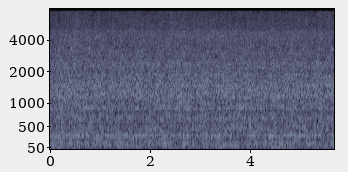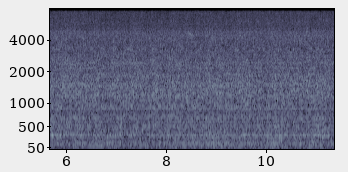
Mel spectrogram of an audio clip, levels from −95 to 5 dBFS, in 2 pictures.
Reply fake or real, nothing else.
fake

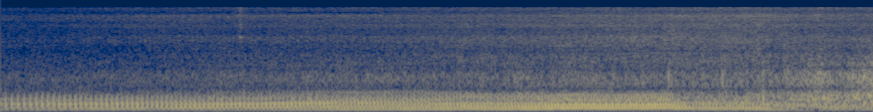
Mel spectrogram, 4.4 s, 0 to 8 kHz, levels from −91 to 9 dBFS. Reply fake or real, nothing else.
real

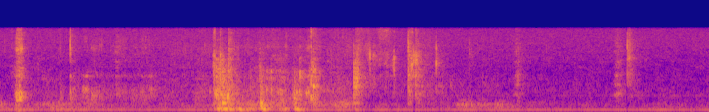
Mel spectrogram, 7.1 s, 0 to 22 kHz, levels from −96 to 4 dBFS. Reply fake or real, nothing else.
real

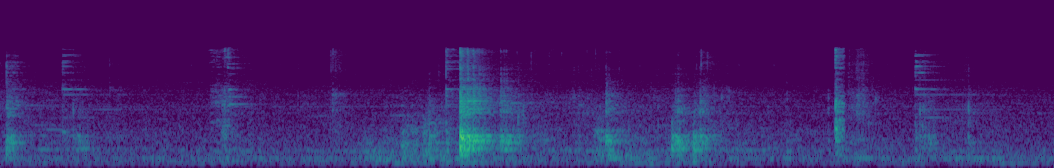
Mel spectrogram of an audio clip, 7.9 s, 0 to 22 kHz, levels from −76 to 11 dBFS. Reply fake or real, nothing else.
real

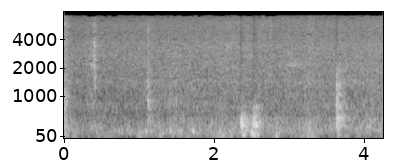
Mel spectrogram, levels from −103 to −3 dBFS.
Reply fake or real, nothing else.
real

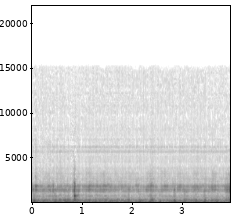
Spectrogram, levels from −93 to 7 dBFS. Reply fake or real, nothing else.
fake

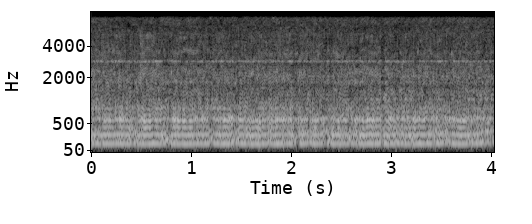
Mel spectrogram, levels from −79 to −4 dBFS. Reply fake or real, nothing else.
fake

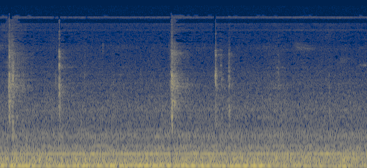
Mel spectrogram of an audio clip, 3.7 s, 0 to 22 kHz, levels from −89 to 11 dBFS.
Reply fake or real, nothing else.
real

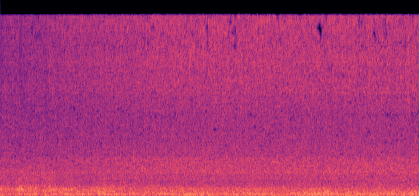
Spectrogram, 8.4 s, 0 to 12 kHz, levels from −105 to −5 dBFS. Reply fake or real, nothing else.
fake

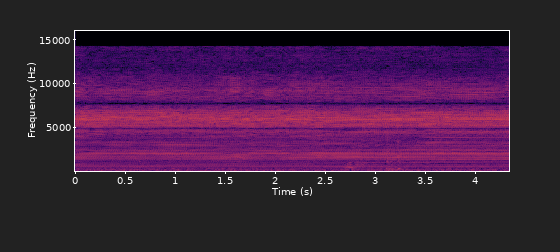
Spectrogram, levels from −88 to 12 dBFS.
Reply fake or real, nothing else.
real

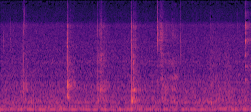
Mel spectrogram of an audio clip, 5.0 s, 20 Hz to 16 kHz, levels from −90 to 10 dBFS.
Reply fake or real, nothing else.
real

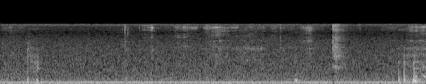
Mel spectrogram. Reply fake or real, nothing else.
real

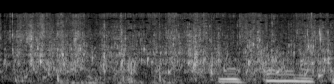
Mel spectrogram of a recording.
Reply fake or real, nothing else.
real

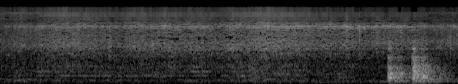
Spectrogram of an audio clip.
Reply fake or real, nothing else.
real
